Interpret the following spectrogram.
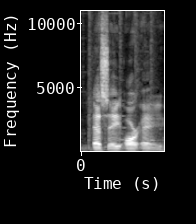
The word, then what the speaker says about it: Sara: S-A-R-A. Yes, that's how I pronounce the name, Sara. You guys may pronounce her Sarah, but you know, that's how I pronounce it.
